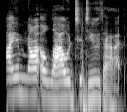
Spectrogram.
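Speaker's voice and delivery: ordinary talk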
